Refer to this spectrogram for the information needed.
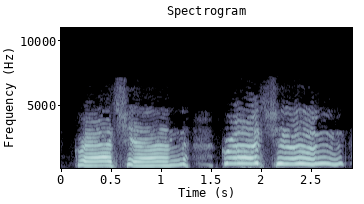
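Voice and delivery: very high, loud, stretched cries; frantic shout. A narrator's reading. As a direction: scream the name frantically. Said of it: "He sounded more frantic than ever".

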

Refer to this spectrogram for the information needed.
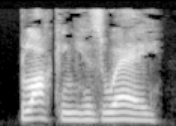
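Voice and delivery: usual speaking voice

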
